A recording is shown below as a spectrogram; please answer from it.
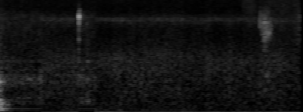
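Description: Near silence, room tone over a video call, with a faint click about half a second in.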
